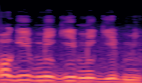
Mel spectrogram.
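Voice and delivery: mock grasping plea, repeated begging. Imitating someone who asks a rich neighbor for things: imitating someone begging. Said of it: "you don't have to be begging like".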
